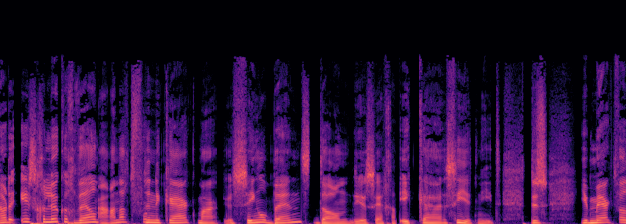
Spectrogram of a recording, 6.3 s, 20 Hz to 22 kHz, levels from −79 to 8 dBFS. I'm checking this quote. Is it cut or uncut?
cut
